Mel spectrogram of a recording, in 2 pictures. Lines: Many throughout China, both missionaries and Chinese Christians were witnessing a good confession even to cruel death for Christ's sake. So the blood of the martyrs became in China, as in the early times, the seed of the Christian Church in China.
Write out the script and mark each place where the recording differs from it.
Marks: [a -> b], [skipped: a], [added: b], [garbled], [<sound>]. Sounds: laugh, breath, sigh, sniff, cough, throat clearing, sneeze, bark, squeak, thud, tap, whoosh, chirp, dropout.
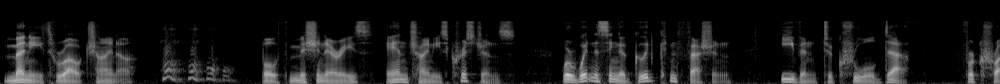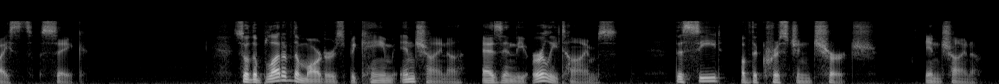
Many throughout China, [laugh] both missionaries and Chinese Christians were witnessing a good confession even to cruel death for Christ's sake. So the blood of the martyrs became in China, as in the early times, the seed of the Christian Church in China.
